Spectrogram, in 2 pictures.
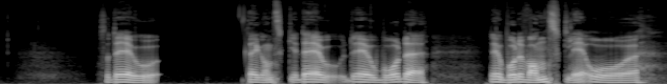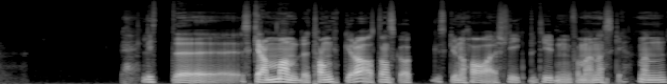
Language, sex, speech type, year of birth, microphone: Norwegian, male, spontaneous, 1986, Sennheiser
